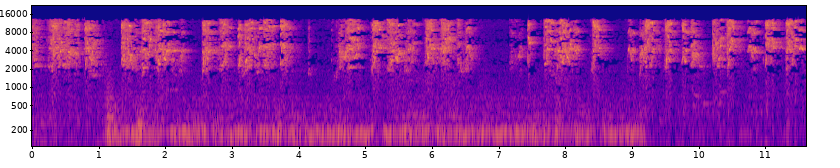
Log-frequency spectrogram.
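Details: Young ringed balibu in training sings a rambling song in dense, very high bursts of rapid twitters and trills, with short pauses between phrases. A low steady hum runs underneath for most of the recording.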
